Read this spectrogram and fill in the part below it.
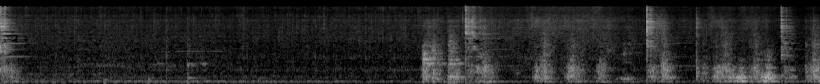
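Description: Lote fish with turmeric is tipped into hot oil and stirred, a quiet pan hiss giving way to a louder spitting sizzle with scraping stirs and utensil clinks close by.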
